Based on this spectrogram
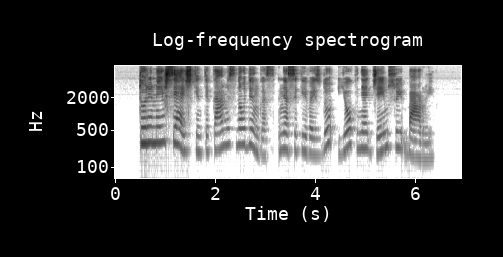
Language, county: Lithuanian, Šiauliai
